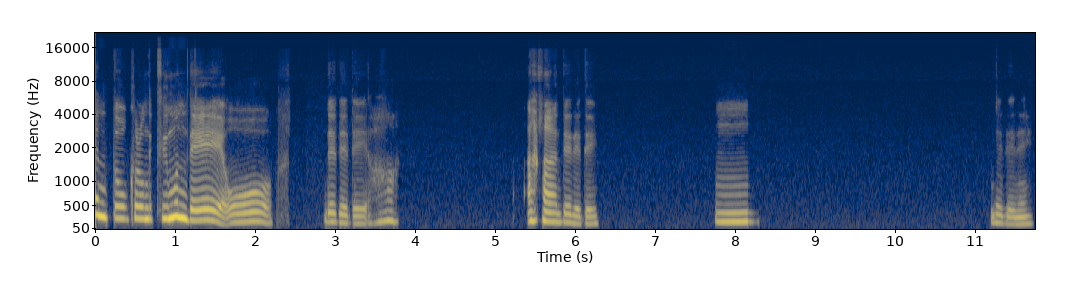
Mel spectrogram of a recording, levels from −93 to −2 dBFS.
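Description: No technical faults are audible.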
